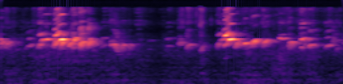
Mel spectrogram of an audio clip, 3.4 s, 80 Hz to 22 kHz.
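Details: Gloster canary singing, recorded 9 January 2023: two bursts of warbled, slurred phrases with bright notes, each lasting about a second, separated by a short pause; quiet indoor background.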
